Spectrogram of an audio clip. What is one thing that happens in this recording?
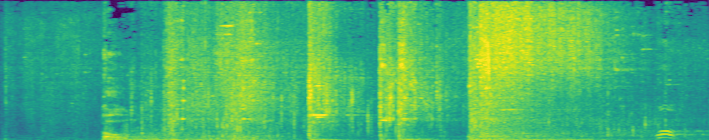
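Heavy crashes and thuds ring out as a large creature is struck.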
